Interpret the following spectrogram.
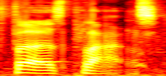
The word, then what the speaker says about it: Furze Platt: The next station is Furze Platt. This is a great way to Ah. Right. So, it is Furze Platt. I am right. That's like one of the only times I've been right on pronunciations.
